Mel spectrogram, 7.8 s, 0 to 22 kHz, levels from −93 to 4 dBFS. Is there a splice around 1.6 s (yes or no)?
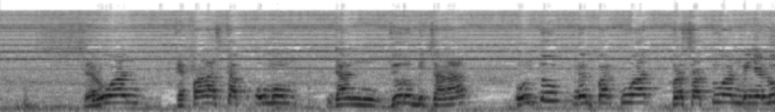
yes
